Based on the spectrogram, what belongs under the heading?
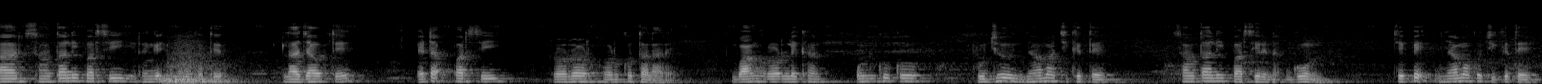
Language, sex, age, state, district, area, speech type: Santali, male, 18-30, West Bengal, Bankura, rural, spontaneous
